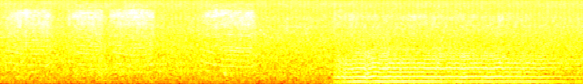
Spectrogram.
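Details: Bumblebee feeding on nectar at flowers; after several seconds of soft hissy rustling a steady low droning hum starts and holds to the end, rich in overtones.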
